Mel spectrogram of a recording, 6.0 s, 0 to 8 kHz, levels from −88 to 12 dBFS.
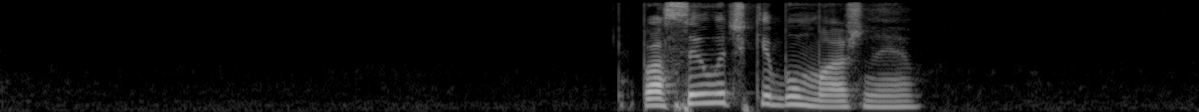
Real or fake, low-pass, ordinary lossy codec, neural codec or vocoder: fake; 7.2 kHz; none; codec, 16 kHz, 4 kbps, X-Codec, HuBERT features, trained on balanced general audio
